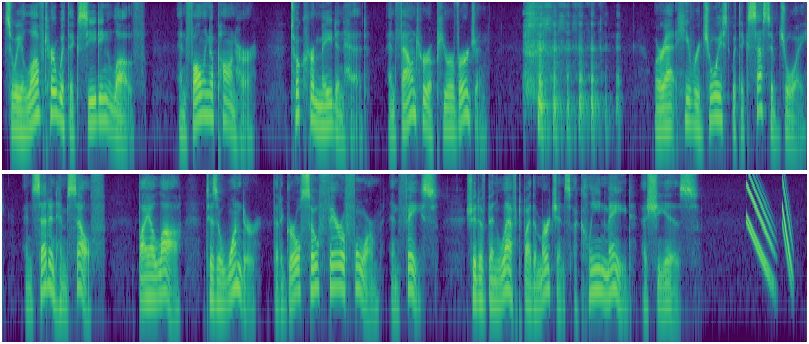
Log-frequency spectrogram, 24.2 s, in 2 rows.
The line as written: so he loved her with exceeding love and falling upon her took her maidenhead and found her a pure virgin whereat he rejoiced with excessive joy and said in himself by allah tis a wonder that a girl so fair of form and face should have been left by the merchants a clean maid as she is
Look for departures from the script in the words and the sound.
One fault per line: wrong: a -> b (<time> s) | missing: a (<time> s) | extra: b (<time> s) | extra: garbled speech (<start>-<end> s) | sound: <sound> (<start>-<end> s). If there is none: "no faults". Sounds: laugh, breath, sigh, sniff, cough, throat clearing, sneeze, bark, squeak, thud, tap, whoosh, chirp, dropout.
sound: laugh (7.8-9.3 s)
sound: chirp (23.2-24.0 s)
